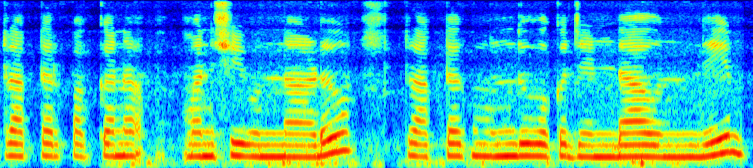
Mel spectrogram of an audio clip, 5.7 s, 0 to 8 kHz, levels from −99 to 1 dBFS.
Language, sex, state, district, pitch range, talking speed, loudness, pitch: Telugu, female, Telangana, Mahabubabad, 210-225 Hz, 105 wpm, -16 LUFS, 220 Hz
